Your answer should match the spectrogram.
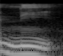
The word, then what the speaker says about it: knee: KNEE, इसमें के silent होता है, तो इसको क्या पढ़ेंगे, नी। इसको क्या पढ़ेंगे, नी। ये पढ़ेंगे इसको नी।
